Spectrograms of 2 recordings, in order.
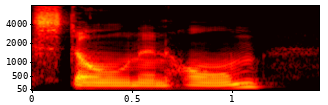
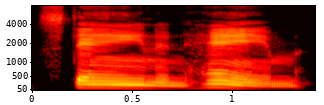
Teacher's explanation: southern versions used an O sound for words like stone and home, but elsewhere they sounded more like an A sound, stain and hame, kind of Scottish sounding, which shouldn't surprise.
